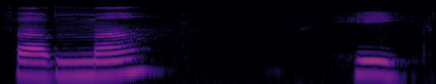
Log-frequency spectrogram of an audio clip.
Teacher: ہا کے اوپر شد ہے اس لیے میم کے ساتھ اس کو ایک دفعہ ملایا، دوسری دفعہ اس کے نیچے زیر تھی وہ ادا کی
